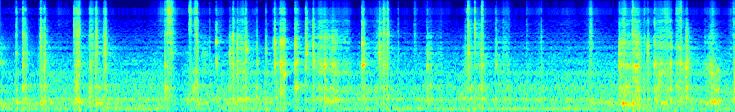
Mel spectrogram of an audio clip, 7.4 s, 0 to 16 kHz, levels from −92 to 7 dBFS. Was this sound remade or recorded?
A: remade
